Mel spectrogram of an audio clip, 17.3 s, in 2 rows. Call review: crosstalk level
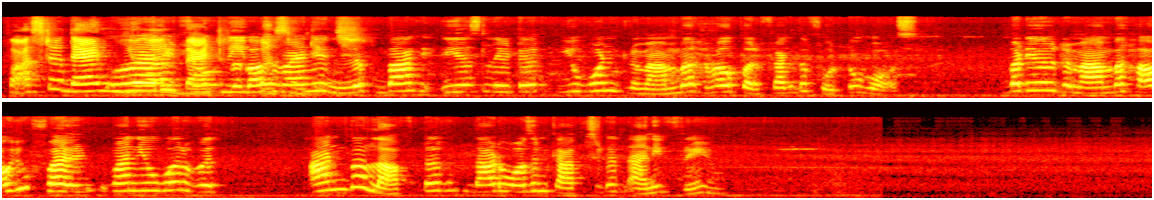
present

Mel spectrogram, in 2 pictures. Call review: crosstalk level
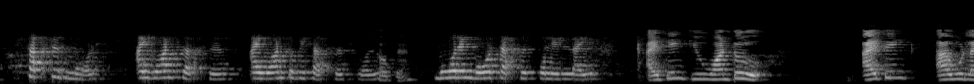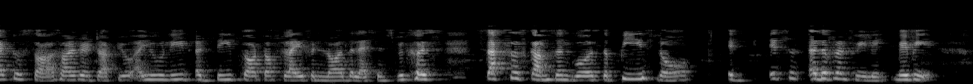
none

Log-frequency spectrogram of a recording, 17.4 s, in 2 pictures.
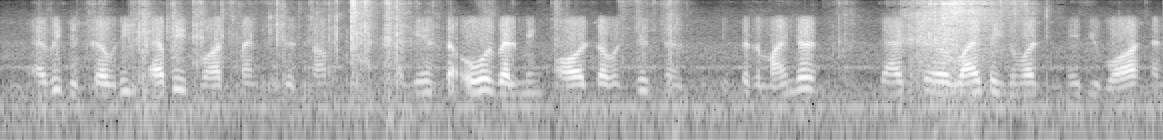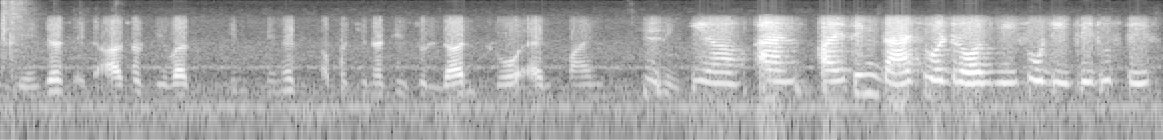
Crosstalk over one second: none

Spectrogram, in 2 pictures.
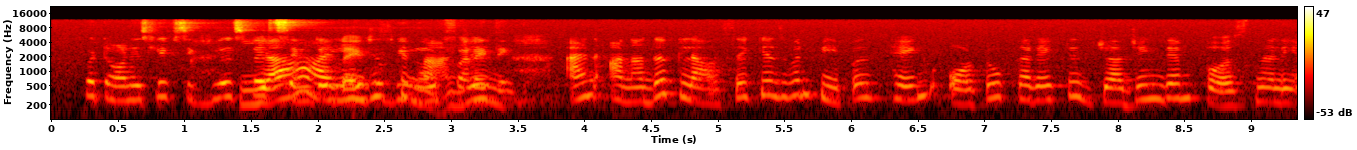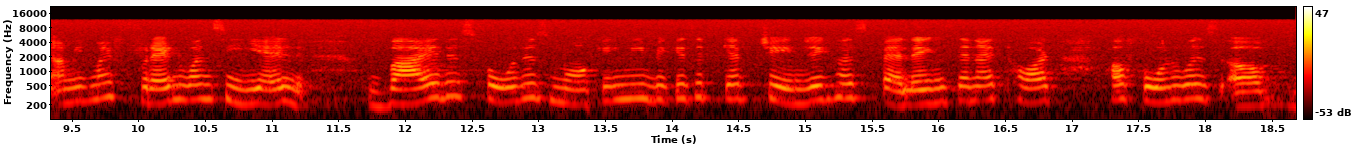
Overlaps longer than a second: present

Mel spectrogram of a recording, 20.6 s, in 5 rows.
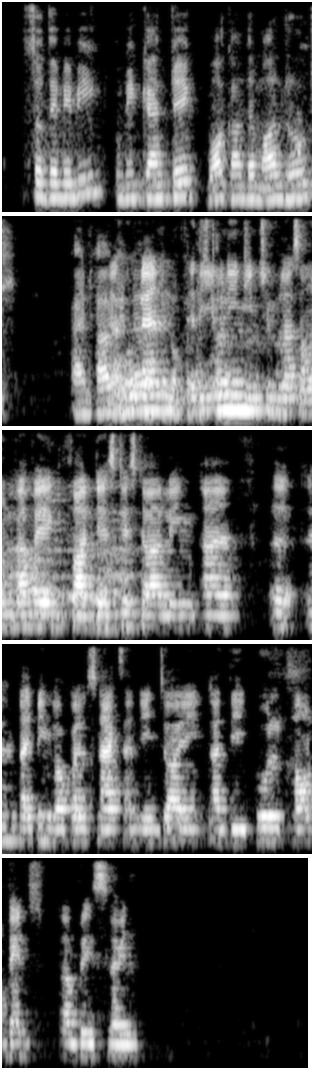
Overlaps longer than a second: present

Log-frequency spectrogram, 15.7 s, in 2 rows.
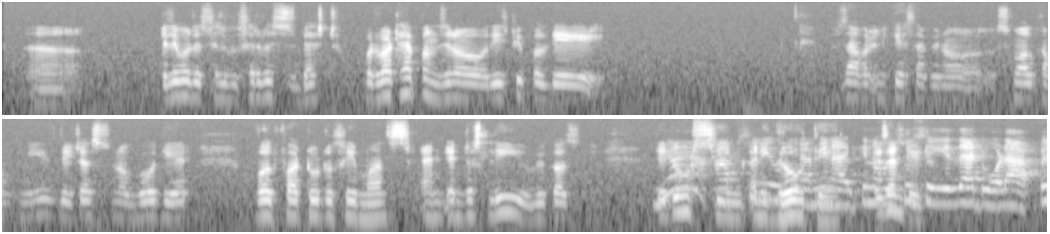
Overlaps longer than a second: present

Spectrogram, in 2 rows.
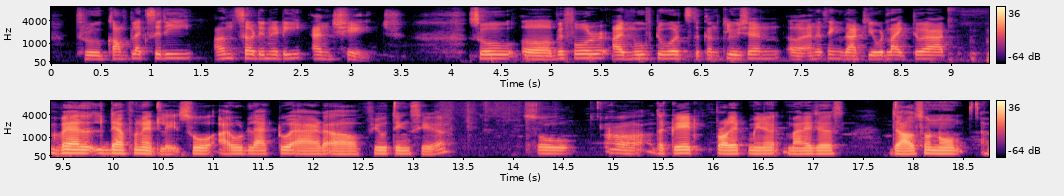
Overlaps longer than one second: none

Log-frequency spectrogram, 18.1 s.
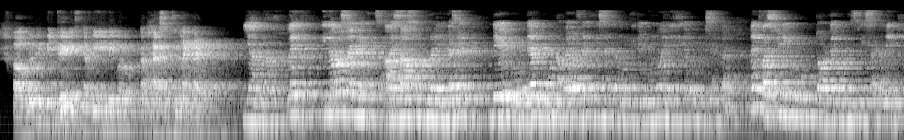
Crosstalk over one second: none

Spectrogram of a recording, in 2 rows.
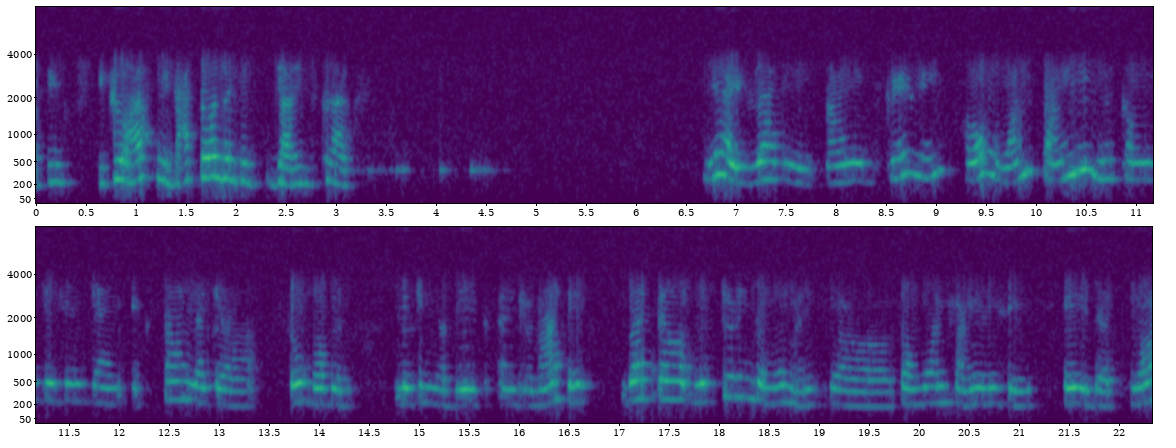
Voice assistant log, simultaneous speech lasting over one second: none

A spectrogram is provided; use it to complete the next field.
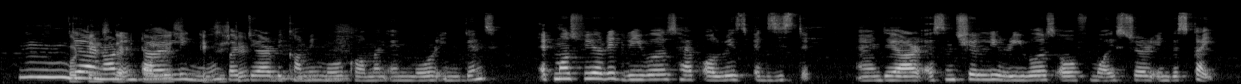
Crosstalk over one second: present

